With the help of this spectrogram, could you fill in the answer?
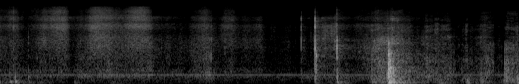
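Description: Fingertips rub the paper pages of an open paperback book lying on a table, making soft, bright, breathy swishes over a faint steady tone. A few sharp papery ticks follow as a single page is lifted, then it flips over with a louder crisp rustle before the rubbing resumes quietly.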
